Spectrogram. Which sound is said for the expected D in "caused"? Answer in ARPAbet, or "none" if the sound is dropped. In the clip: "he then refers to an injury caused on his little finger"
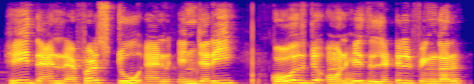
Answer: D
